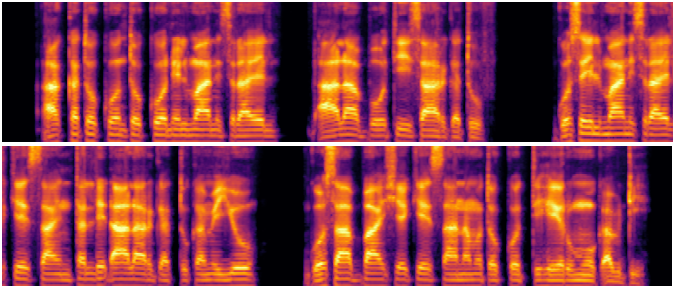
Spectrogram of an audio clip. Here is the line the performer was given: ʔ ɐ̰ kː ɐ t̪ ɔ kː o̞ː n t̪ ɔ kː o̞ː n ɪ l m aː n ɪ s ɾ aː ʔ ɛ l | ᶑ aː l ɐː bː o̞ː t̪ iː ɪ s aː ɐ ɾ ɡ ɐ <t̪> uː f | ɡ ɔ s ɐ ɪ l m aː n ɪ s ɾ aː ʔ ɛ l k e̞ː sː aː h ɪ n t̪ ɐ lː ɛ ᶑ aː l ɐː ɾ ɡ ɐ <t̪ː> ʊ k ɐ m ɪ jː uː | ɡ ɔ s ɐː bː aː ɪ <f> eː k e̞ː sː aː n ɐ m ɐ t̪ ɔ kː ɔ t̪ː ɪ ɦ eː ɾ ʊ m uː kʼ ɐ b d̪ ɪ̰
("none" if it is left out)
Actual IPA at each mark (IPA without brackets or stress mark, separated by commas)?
t̪, t̪ː, ʃ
